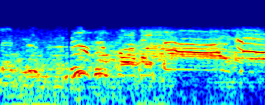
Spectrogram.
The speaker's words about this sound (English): You hear the seventh-inning stretch there.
